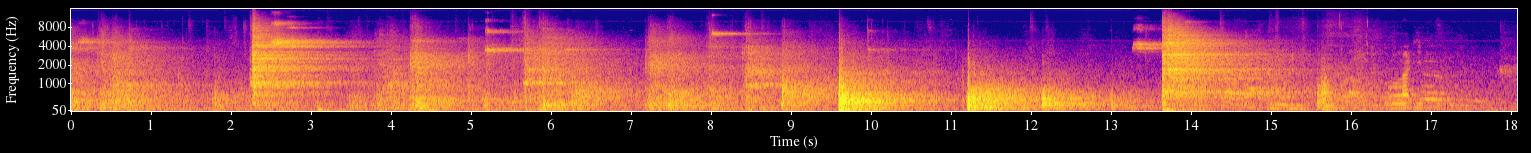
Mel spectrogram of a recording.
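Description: A ball thuds sharply off walls and racquets, echoing loudly around a large hall.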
